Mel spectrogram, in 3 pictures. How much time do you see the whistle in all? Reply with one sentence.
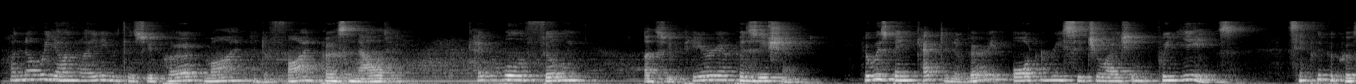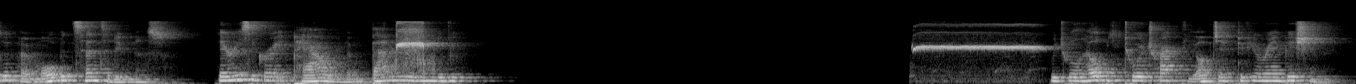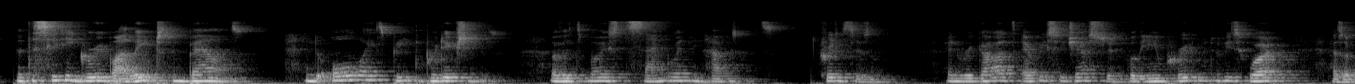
You can hear the whistle for 2 seconds altogether.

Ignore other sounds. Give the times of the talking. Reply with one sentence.
The talking can be heard from 0.1 to 18.1 s and from 24.1 to 40.6 s.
